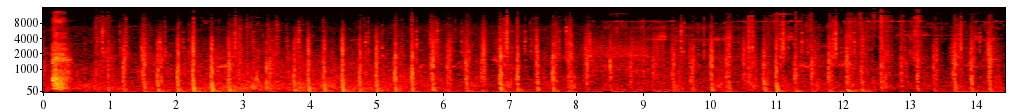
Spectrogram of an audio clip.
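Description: Quick footsteps run over sand and stone.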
